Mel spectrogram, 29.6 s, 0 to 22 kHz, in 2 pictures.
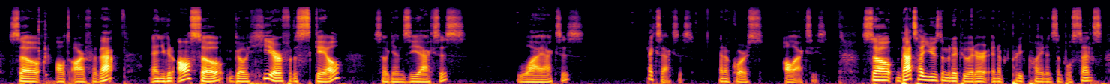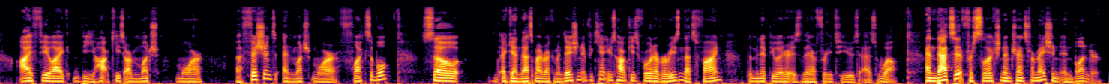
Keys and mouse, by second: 2.6 alt+r, 10.5 alt+s, 13.9 alt+s, 24.3 middle click.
